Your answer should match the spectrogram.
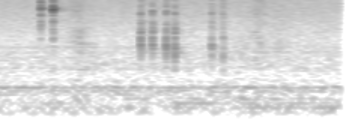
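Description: Computer keyboard keys clicking in a few short clusters, over a low steady hum.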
